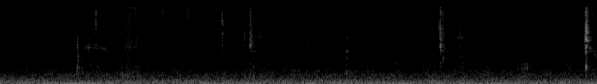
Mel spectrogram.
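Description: Faint, wet chewing and mouth sounds of a person eating glaze-soaked fried chicken, with scattered soft clicks and one sharper click near the end, over a steady low hum.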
